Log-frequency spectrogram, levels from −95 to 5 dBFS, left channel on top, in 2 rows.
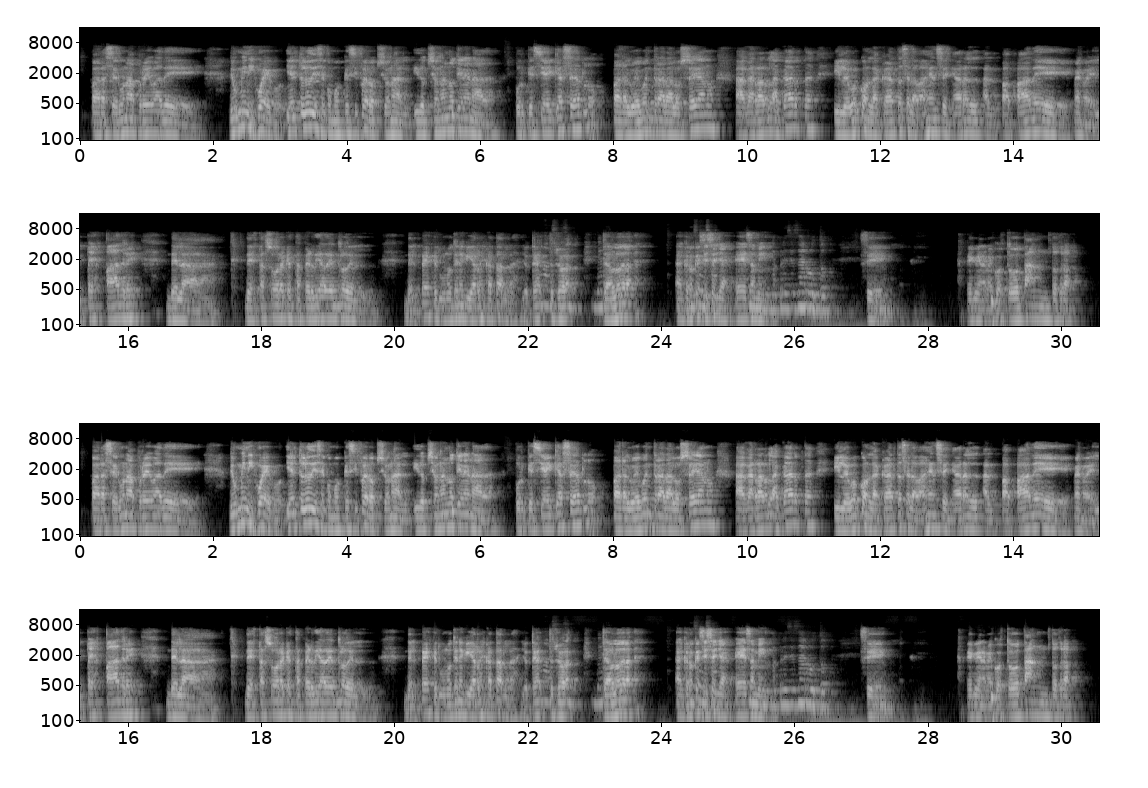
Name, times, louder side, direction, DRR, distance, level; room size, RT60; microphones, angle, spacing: voice 1, 0.2-6.2 6.5-7.7 8.0-23.7 24.2-25.7 27.0-27.4 28.6-30.1, right 5 dB, 60° right, 1 dB, 3.2 m, -25 dB
voice 2, 22.1-22.7 23.0-23.5 24.2-24.9 25.3-27.5 27.9-28.0, equal, 15° left, -1 dB, 3.7 m, -39 dB
26.5 x 9.5 x 2.8 m, 0.42 s
head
